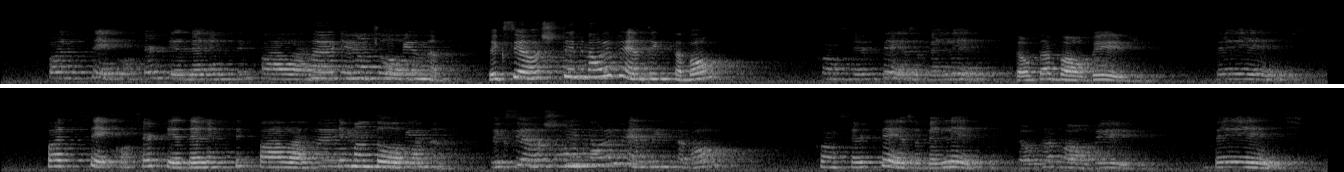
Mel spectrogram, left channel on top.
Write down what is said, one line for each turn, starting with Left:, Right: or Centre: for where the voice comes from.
Right: pode ser, com certeza. Daí a gente se fala,
Left: É, que
Right: te mandou
Left: a gente combina.
Right: lá.
Left: Tem que ser antes de
Right: Uhum,
Left: terminar o evento, hein? Tá bom?
Right: com certeza, beleza.
Left: Então tá bom, beijo.
Right: Beijo.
